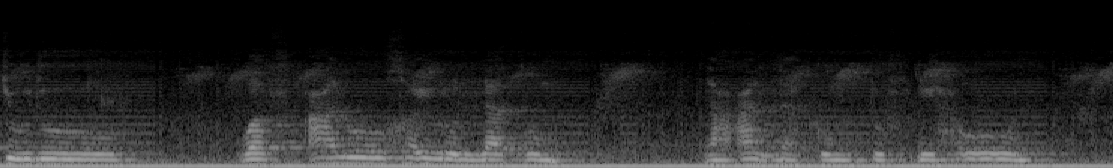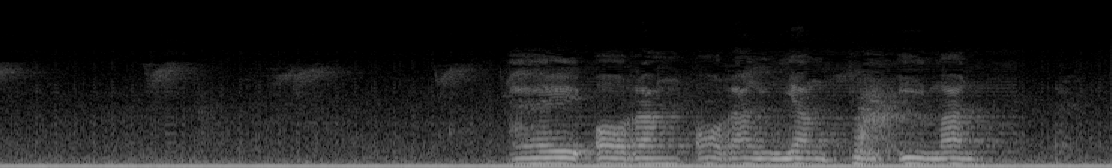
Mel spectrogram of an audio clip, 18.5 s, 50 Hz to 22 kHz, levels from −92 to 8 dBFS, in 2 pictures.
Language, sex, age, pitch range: Indonesian, male, 40-59, 100-105 Hz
